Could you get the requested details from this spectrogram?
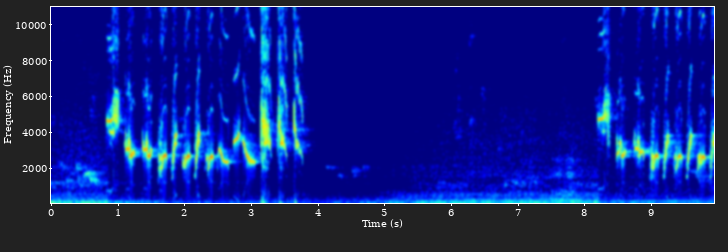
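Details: Unusual song of a white-breasted bird, offered for tutoring other birds: a fast run of sharp repeated high chirps lasting about three seconds, silence with low hum, then another burst of quick whistled notes.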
